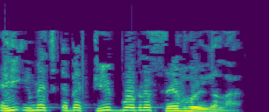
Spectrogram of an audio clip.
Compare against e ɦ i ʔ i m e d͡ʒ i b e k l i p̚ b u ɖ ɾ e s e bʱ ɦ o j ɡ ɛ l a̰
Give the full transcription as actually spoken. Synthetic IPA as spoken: e ɦ i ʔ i m e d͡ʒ e b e k l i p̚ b o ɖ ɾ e s e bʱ ɦ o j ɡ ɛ l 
